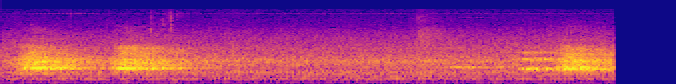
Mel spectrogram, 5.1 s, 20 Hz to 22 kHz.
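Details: Dog at a lot on 21 March 2014 giving three hoarse barks, two close together at the start and one after a pause of about three seconds, over low background hiss.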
